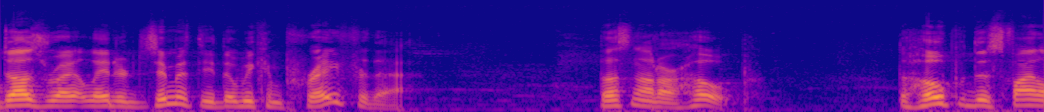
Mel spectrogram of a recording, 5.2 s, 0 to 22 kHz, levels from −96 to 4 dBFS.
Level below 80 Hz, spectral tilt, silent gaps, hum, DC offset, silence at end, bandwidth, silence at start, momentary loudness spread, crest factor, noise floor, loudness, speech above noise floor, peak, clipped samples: -70 dBFS; -5 dB/octave; none; none; under 0.1%; 0 s; 10.5 kHz; 0 s; 13 LU; 20 dB; -75 dBFS; -33 LUFS; 43 dB; -12 dBFS; under 0.1%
